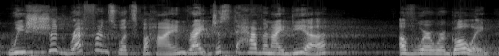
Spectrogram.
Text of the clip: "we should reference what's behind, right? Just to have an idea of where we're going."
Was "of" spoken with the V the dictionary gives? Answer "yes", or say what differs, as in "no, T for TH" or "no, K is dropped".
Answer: yes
